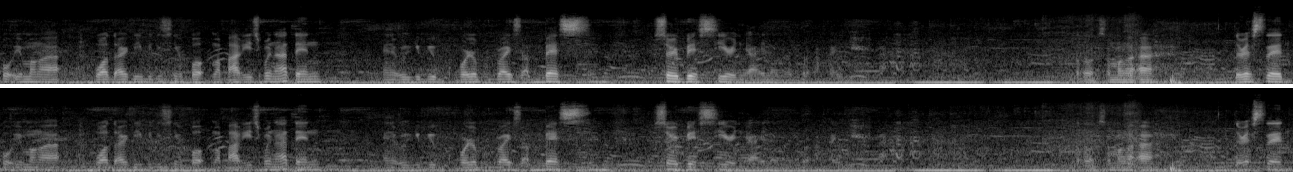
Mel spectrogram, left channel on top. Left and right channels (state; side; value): normal; both; correlation 0.35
